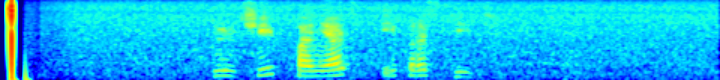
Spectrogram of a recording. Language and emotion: Russian, neutral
